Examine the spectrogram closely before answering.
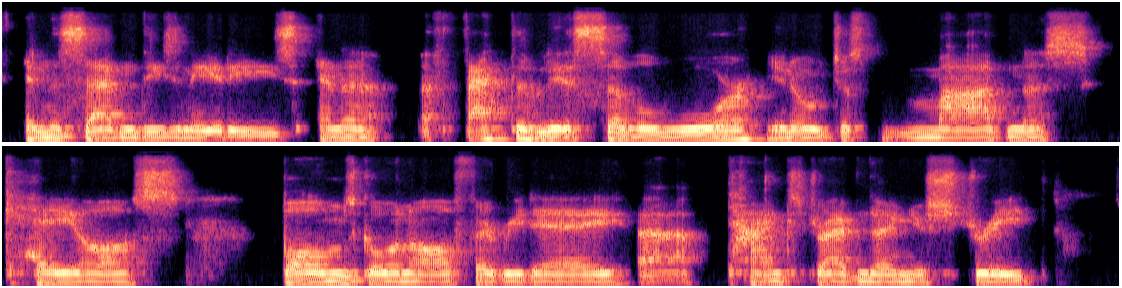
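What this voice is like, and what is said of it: Northern Irish Belfast accent. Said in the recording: “my accent, that's me growing up in Belfast”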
